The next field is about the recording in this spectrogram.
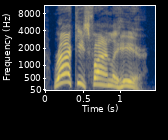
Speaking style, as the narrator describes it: Another person yelled

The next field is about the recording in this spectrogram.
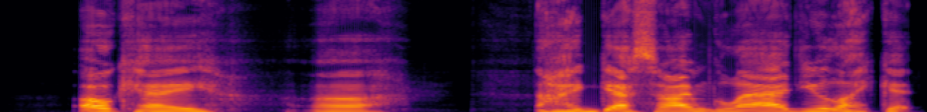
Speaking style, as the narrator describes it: he said with a sigh

